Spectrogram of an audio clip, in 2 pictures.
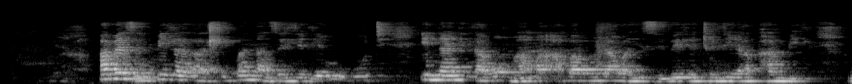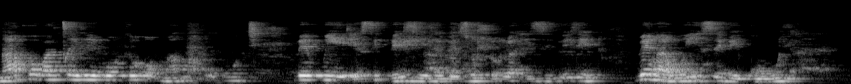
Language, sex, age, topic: North Ndebele, female, 25-35, health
